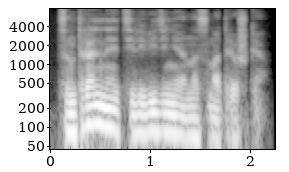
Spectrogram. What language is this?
Russian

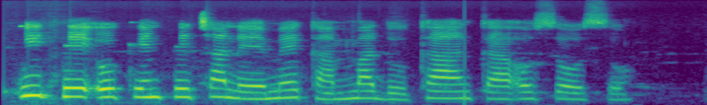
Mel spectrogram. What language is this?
Igbo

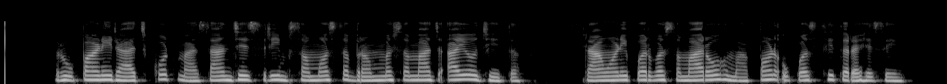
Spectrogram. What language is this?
Gujarati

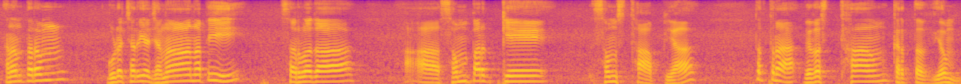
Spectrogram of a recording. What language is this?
Sanskrit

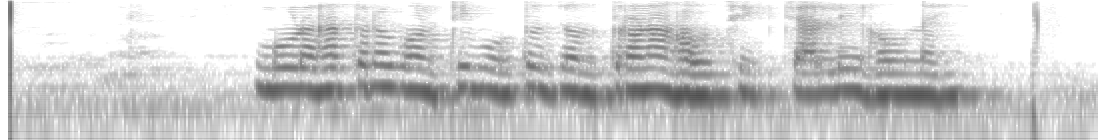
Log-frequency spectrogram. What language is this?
Odia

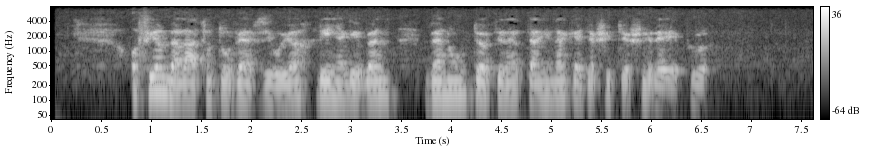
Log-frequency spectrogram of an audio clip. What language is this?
Hungarian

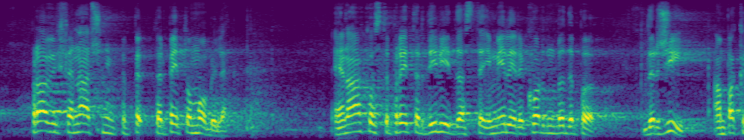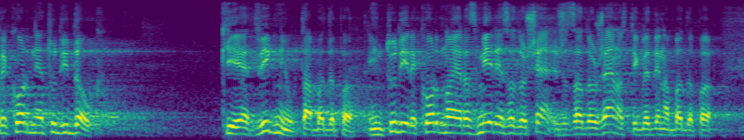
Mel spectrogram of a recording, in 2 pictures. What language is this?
Slovenian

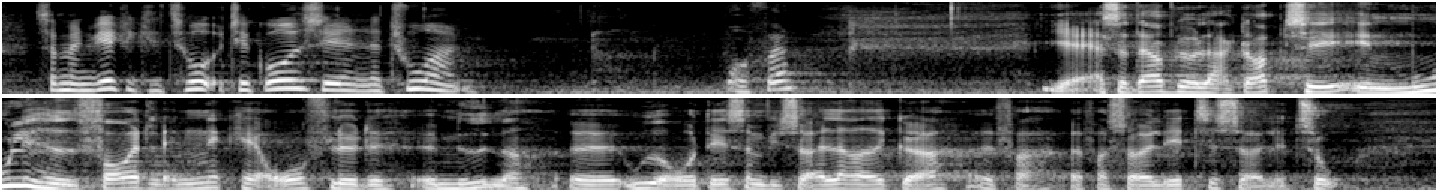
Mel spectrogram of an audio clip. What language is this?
Danish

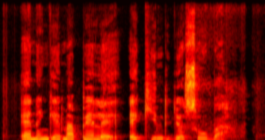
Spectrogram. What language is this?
Luo (Kenya and Tanzania)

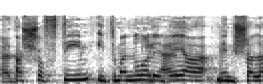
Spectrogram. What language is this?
Hebrew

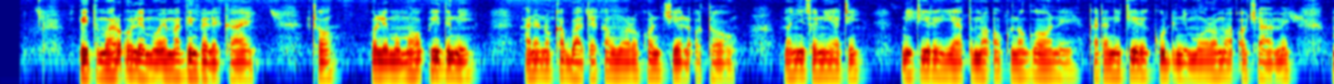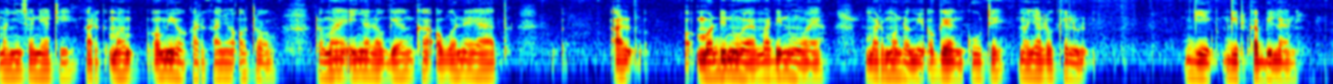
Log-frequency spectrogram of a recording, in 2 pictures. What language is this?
Luo (Kenya and Tanzania)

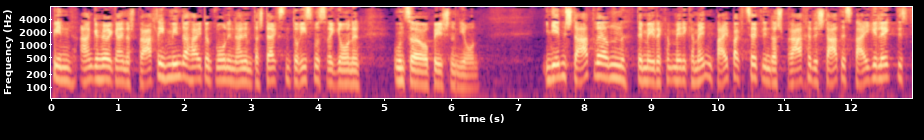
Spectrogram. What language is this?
German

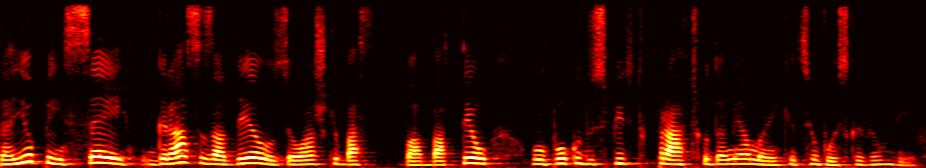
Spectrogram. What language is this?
Portuguese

